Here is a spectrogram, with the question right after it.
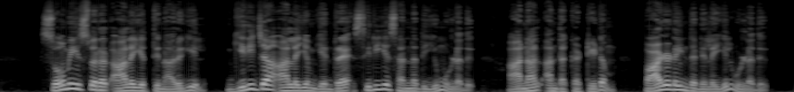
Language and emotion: Tamil, neutral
